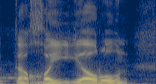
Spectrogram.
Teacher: تا کو باریک، خا کو موٹا اور را کو موٹا ادا کریں گے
